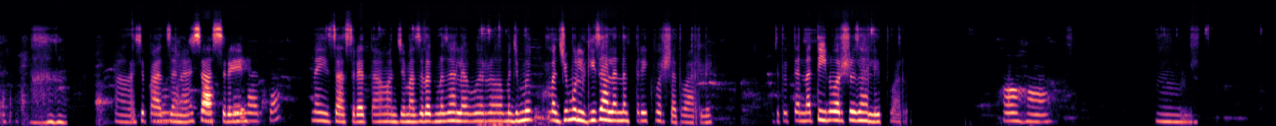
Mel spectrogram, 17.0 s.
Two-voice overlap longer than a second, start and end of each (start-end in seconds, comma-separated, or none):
2.0-3.3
